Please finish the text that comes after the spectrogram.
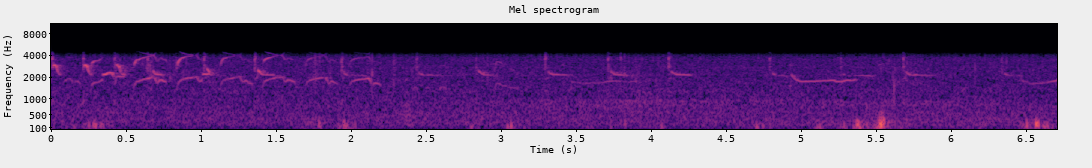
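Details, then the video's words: Common redshanks fighting, giving rapid, overlapping high piping whistles, some rising or falling, many in quick succession, over low wind rumble and thumps. "Redshanks fighting"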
